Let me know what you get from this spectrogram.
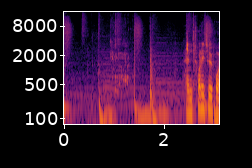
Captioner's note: liquid sloshing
